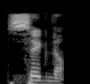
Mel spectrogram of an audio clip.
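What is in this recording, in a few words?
"signal", American English; g-n separate syllables pronounced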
